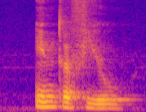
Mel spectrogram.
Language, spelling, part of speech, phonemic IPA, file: Dutch, interview, noun / verb, /ˈɪn.tərˌvju/, Nl-interview.ogg
- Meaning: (noun) interview (conversation intended for recording statements for publication); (verb) inflection of interviewen: first-person singular present indicative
